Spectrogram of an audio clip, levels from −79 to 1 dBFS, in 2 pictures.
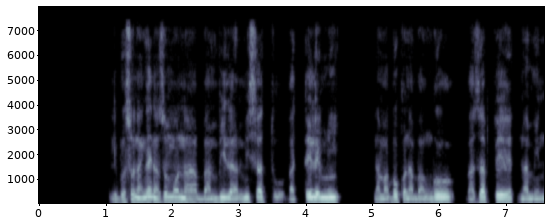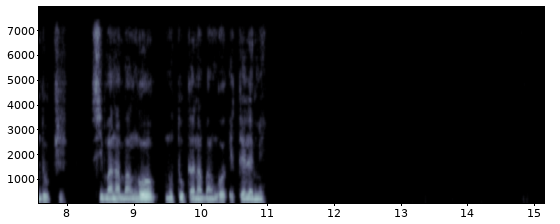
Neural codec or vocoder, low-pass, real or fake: codec, 16 kHz in and 24 kHz out, 2.2 kbps, FireRedTTS-2 codec; 7.2 kHz; fake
